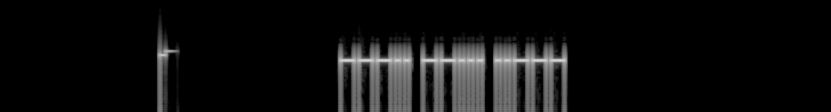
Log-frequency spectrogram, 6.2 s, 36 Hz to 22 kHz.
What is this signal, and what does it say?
Morse code, heard as a keyed tone, about 34 wpm, 700 Hz. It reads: 872
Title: Common Cut Numbers - 3-Digit 35wpm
